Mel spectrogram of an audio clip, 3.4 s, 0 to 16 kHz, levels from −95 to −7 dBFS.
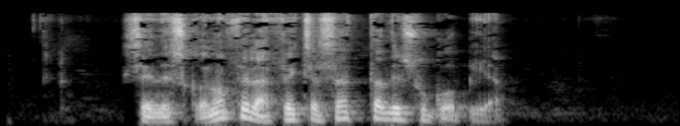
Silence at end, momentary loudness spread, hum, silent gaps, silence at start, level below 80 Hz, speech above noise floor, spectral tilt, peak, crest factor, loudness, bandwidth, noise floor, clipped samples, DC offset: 0.9 s; 14 LU; none; none; 0.6 s; -62 dBFS; 52 dB; -3 dB/octave; -2 dBFS; 24 dB; -22 LUFS; 12 kHz; -76 dBFS; under 0.1%; under 0.1%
